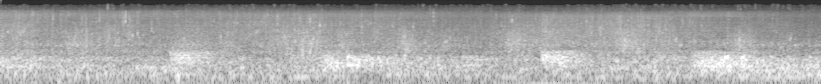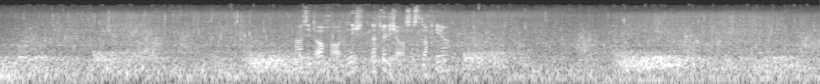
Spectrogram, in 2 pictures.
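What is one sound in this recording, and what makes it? Water rushes and swirls in low, muffled swells, as if heard underwater.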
